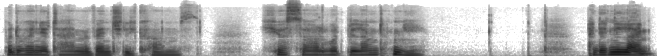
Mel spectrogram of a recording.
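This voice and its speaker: A man's voice: mid-range voice, warm tone, dry recording, recorded from a distance, lightly acted. A man playing an eager, bargaining demon who craves a cuddly pet, in a playfully earnest, wheedling ASMR roleplay monologue. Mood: defensive, reassuring.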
